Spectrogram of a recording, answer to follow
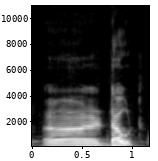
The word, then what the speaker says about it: doubt: और उसके बाद में डाउट, DOUBT, डाउट, इसमें टी के पहले कौन आया है? बी। तो टी के पहले अगर बी आता है तो उसको बिल्कुल ही प्रोनाउंस नहीं करना। ये बी देखो, यहाँ पे टी के पहले कौन आ गया है? बी। तो बी को बिल्कुल आप यहाँ पे प्रोनाउंस नहीं करोगे, सीधे सीधे बोलोगे डाउट।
